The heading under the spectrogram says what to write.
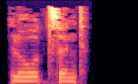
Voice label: "lotsend", German; adjectives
